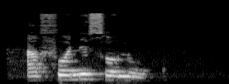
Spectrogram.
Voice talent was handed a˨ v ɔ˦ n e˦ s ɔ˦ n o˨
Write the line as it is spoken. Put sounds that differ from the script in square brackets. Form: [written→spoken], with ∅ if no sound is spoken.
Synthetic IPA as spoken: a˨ [v→f] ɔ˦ n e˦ s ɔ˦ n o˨

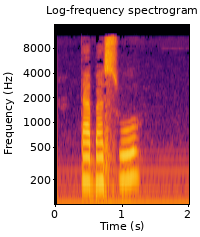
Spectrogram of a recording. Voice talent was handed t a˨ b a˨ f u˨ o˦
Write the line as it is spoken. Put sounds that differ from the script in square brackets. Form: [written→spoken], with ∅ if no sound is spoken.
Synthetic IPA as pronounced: t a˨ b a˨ [f→s] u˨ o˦

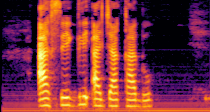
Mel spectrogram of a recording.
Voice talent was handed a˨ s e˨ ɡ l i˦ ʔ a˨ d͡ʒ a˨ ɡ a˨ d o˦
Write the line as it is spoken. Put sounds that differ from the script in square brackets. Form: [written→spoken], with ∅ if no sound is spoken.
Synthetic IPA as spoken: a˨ s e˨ ɡ l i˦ ʔ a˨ d͡ʒ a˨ [ɡ→k] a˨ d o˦

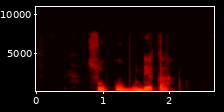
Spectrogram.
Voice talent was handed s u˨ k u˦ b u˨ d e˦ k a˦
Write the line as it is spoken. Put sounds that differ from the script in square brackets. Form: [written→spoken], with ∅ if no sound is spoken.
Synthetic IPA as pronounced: s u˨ k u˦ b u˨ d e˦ k a˦

